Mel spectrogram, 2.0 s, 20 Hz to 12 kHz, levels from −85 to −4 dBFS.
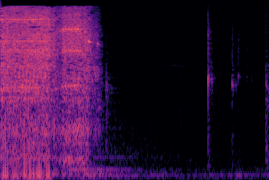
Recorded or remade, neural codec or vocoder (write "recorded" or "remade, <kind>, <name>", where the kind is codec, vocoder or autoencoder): recorded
